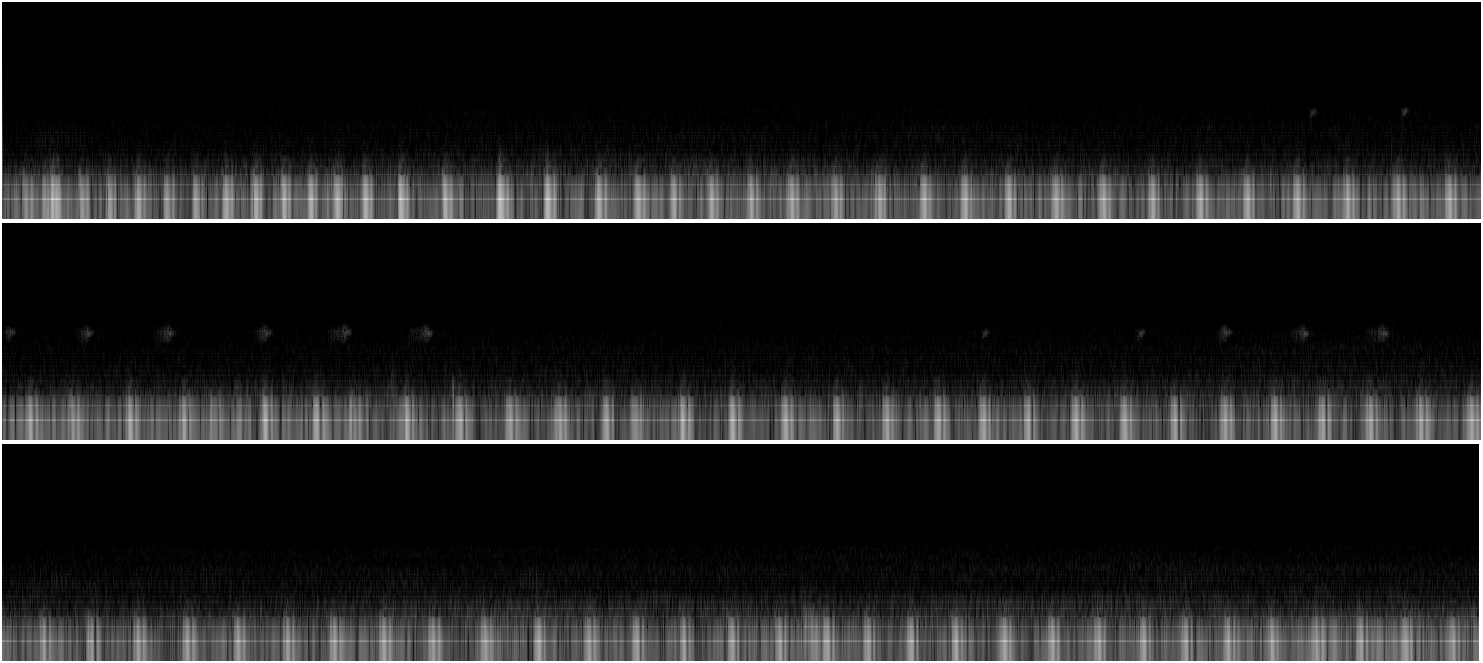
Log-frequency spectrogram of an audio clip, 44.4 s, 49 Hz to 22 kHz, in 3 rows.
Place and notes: Pergola, Malvern, UK - Malvern, Worcestershire, UK
From an overnight recording using a very inexpensive contact microphone secured under the roof of my garden pergola. Directly above is a hen mallard incubating eggs. Very luckily the mic must be under her body registering the pulse. The planking is 10mm thick. Notice how quicly her heart changes pace. Strangely other sounds are picked up too. Possibly the wooden roof is acting as a diaphragm as well as a conductor. You may have to increase the volume to hear this recording well. I am hoping to record the eggs hatching later around 17th April.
